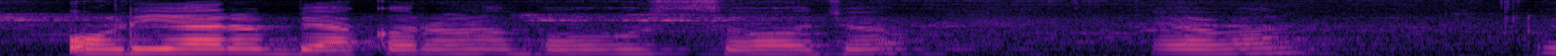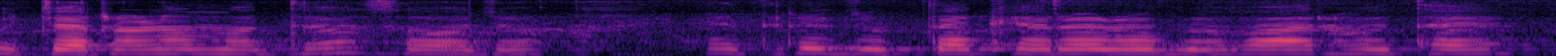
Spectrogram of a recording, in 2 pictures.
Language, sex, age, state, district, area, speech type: Odia, female, 18-30, Odisha, Subarnapur, urban, spontaneous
